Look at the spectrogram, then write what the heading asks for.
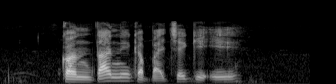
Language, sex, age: Southern Sotho, male, 22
